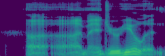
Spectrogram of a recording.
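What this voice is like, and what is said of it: Deeper, enunciated imitation of another person. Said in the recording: “They just enunciate and speak deeper. ... that's me doing Andrew Healan. ... your Andrew Healan is very similar to your James Lipton”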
